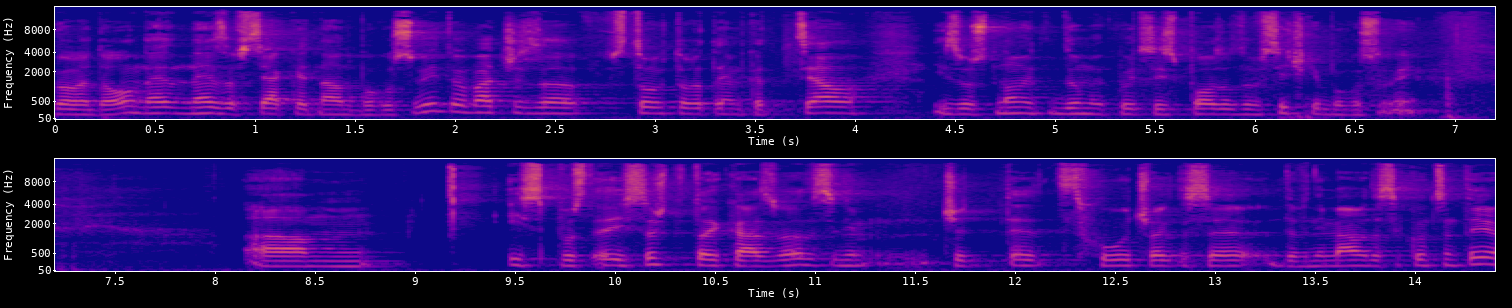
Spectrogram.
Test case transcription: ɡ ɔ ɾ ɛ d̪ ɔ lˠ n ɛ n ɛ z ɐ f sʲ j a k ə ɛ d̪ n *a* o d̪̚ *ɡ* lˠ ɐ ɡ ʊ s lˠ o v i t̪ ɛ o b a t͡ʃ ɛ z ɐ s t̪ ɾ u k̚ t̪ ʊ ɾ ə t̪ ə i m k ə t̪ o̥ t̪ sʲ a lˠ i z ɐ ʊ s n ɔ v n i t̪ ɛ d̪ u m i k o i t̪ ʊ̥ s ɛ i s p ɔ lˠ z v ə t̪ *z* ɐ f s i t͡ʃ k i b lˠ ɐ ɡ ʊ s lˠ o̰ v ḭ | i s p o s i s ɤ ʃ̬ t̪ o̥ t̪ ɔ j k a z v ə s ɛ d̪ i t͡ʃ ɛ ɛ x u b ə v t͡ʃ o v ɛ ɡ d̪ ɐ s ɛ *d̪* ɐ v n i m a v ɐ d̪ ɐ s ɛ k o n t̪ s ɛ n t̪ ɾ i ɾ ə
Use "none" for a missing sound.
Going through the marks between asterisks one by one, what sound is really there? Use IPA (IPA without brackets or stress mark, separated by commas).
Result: a, b, z, d̪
